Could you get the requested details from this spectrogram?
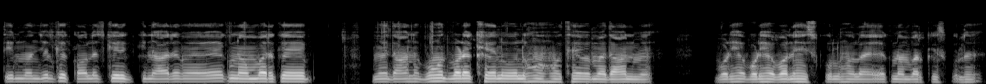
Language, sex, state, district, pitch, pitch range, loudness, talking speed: Chhattisgarhi, male, Chhattisgarh, Korba, 130 Hz, 120-135 Hz, -18 LUFS, 165 wpm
